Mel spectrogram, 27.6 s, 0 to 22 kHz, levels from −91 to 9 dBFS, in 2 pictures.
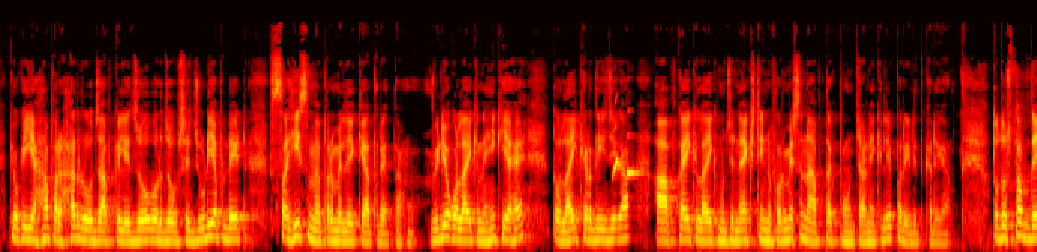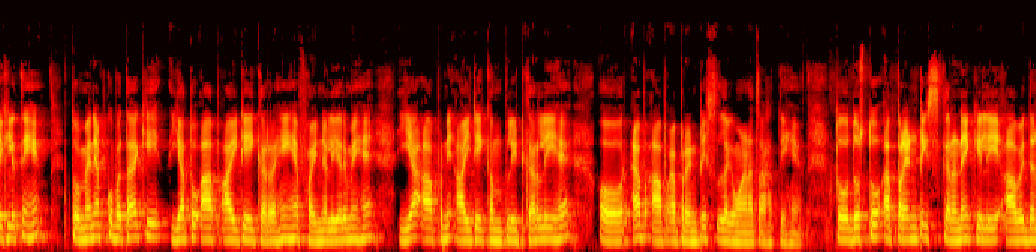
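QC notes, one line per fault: No faults heard.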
